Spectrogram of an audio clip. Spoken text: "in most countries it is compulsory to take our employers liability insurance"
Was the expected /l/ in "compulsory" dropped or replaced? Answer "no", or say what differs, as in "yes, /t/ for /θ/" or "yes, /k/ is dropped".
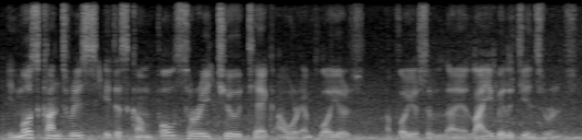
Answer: no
